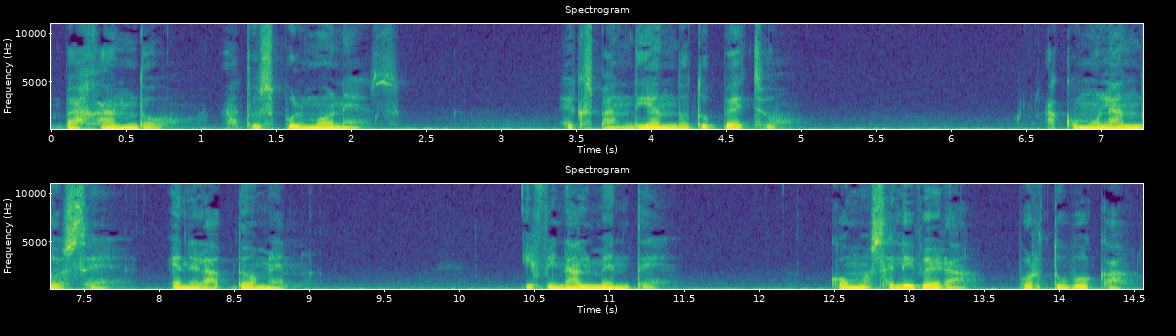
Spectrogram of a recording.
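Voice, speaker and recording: A woman guiding a meditation in a soft, breathy, whispery voice, calm and gentle, with measured phrases and long pauses. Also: fairly high pitch. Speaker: meditation guide. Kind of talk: slow guided meditation narration.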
